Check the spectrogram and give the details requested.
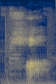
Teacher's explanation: esse O que não é exatamente O, ele é um O com uma pitadinha de um A.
